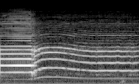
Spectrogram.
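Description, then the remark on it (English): A bowed string instrument holds a bright, sustained note, then slides smoothly downward in pitch and keeps ringing with a slow, gentle descent, played alone and fairly close. “so this is where the glissando comes from.”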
